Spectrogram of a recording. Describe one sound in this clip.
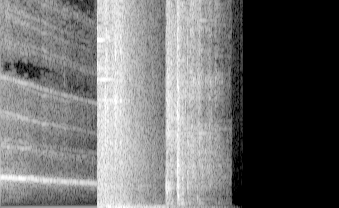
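A refrigerator lands with a heavy thud.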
